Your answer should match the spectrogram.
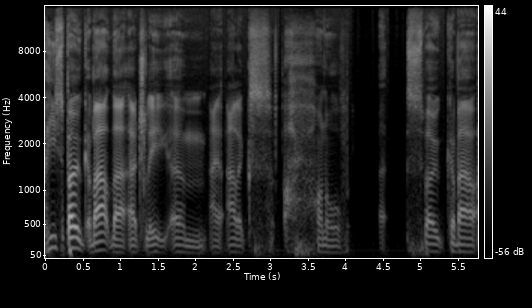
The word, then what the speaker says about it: Honnold: Alex Honnold, spoke about how it's not What's his fucking name? Because you're like Alex Hollow. Honnold. Honold. Alex Honnold.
